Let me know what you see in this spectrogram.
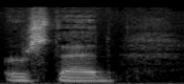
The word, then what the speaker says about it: Ørsted: Ørsted, you know, the company, you know, pronounces it Ørsted.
